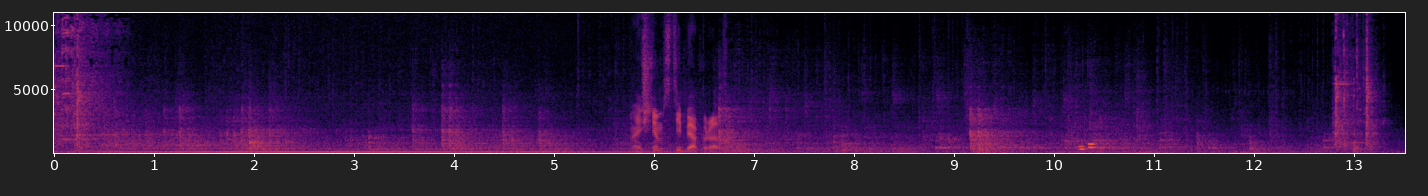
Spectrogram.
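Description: A metal gurney rolls and rattles across a hard floor.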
